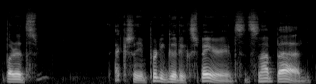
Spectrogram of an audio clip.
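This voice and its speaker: A man's voice: mid-range voice, big pitch swings, brisk, mellow. A man giving a casual, rambling review to viewers, thinking aloud in a hesitant, musing way. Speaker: pipe tobacco reviewer hosting a video.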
